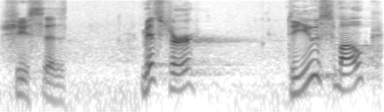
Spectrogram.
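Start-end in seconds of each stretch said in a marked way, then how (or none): 1.4-3.8 put-on lightly raised, childlike and curious; a hint of a child's piping question; little girl voice. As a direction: ask like a small bold girl.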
